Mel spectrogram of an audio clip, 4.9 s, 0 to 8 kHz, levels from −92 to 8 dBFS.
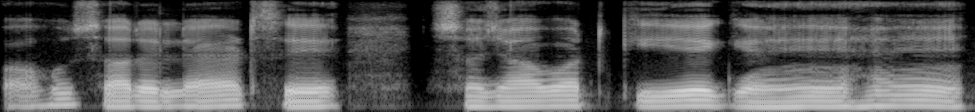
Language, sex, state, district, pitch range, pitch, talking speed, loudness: Hindi, male, Jharkhand, Ranchi, 100-110 Hz, 105 Hz, 100 wpm, -17 LUFS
